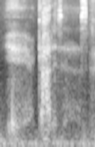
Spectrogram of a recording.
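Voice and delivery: whispered, slow and gloating; smug whisper. Retold or imitated. Baby pleased he got out, whispered and gloating. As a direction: whisper it like a baby who just won. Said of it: "I see this face I make".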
